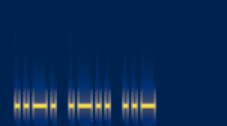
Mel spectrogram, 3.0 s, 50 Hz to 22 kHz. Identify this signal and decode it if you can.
Morse code, heard as a keyed tone, about 20 wpm, 700 Hz. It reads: FLU
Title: Build A Word - 1 Letter At A Time - 3-Letter Words - 20wpm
